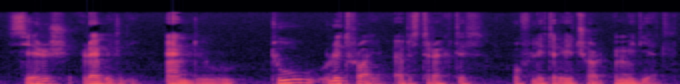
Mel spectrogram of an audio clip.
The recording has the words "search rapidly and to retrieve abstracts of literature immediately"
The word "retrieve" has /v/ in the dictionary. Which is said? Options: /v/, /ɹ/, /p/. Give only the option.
/p/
